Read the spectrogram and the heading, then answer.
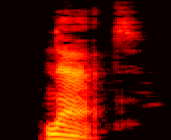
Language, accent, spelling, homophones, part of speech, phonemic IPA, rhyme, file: English, Australia, Nat, gnat, proper noun / noun, /næt/, -æt, En-au-Nat.ogg
- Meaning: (proper noun) A unisex given name.: 1. A diminutive of the male given name Nathanael, Nathaniel, Nathan 2. A diminutive of the female given name Natasha, Natalie, Natalia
